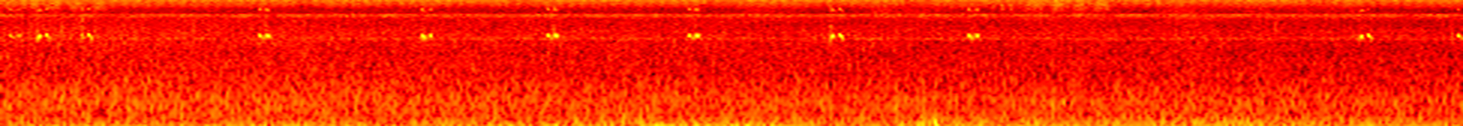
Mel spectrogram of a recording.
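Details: Cricket chirping at night: short, bright pulses repeated roughly every two-thirds of a second, some in quick doubles, over a steady high-pitched insect hiss and faint low rumble.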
